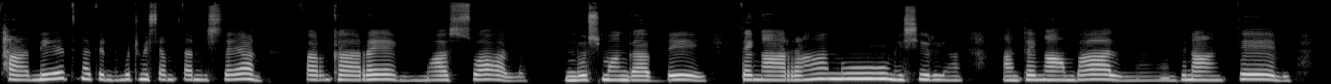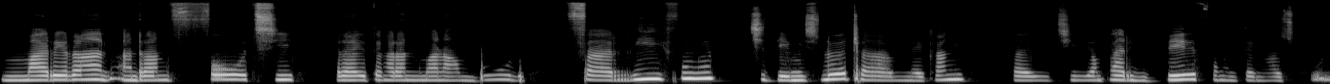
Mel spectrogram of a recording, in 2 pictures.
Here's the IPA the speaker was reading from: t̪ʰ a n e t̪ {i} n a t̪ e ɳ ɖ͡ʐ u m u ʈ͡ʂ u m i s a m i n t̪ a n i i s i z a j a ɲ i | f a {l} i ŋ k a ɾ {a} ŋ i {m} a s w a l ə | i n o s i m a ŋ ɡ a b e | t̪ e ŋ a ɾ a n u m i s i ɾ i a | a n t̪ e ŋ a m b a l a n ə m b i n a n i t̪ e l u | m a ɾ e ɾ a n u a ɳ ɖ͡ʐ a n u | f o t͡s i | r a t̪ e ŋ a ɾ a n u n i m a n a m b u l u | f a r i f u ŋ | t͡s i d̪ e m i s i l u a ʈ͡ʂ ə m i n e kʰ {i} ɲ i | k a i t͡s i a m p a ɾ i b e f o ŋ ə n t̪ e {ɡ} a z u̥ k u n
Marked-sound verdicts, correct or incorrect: correct, incorrect: ɾ, incorrect: e, correct, incorrect: a, incorrect: ŋ

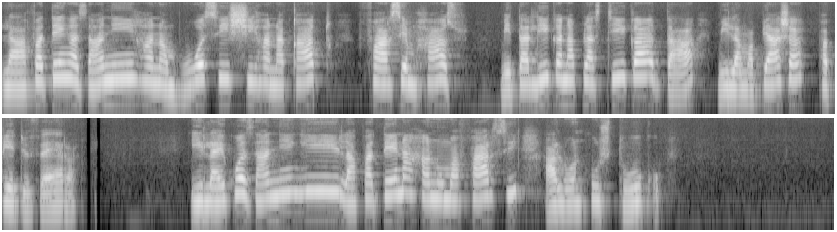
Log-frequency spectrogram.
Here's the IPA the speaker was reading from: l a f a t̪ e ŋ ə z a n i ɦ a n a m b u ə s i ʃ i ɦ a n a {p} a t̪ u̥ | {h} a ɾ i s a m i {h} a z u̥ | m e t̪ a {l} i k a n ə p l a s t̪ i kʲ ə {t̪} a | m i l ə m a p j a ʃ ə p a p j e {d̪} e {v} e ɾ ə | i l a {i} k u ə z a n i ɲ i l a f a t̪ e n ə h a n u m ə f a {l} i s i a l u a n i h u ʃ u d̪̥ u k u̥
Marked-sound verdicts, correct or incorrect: incorrect: k, incorrect: f, correct, correct, incorrect: d̪, correct, correct, incorrect: j, incorrect: ɾ

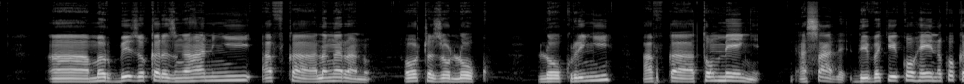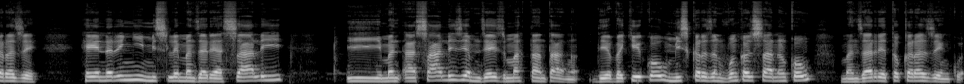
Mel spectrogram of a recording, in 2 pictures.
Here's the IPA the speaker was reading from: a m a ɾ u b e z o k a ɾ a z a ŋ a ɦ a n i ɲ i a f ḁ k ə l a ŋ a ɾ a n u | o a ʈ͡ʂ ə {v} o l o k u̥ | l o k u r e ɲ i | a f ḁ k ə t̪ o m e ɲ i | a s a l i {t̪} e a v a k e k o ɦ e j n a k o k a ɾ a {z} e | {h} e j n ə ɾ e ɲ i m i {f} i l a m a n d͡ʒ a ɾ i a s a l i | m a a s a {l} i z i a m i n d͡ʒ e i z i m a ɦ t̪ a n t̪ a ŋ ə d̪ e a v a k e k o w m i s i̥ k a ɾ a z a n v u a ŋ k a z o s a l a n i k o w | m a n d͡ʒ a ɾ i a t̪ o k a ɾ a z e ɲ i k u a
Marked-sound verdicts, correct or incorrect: incorrect: z, incorrect: d̪, correct, correct, incorrect: s, correct

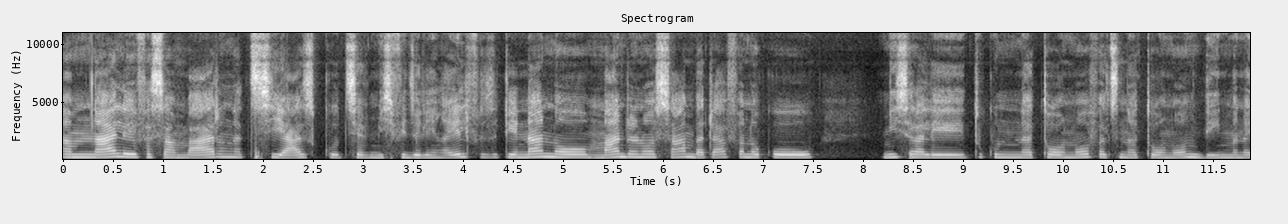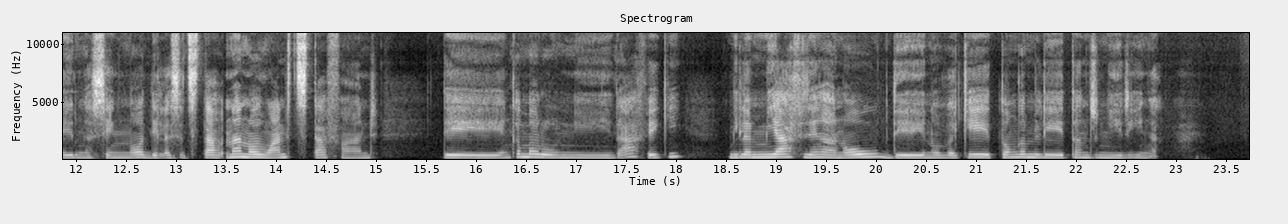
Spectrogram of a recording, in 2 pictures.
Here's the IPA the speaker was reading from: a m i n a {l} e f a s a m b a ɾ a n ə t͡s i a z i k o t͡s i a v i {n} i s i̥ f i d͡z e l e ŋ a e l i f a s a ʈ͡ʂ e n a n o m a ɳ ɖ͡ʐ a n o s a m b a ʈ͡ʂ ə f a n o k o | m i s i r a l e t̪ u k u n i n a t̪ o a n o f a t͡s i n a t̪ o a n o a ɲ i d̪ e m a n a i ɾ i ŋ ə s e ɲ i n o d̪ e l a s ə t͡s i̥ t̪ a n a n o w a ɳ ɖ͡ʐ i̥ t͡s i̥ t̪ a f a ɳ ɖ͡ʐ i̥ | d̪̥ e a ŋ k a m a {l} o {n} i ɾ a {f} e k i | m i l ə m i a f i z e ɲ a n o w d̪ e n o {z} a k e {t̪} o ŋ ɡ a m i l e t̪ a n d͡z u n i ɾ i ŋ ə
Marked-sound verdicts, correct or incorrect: correct, incorrect: m, incorrect: ɾ, correct, correct, incorrect: v, correct

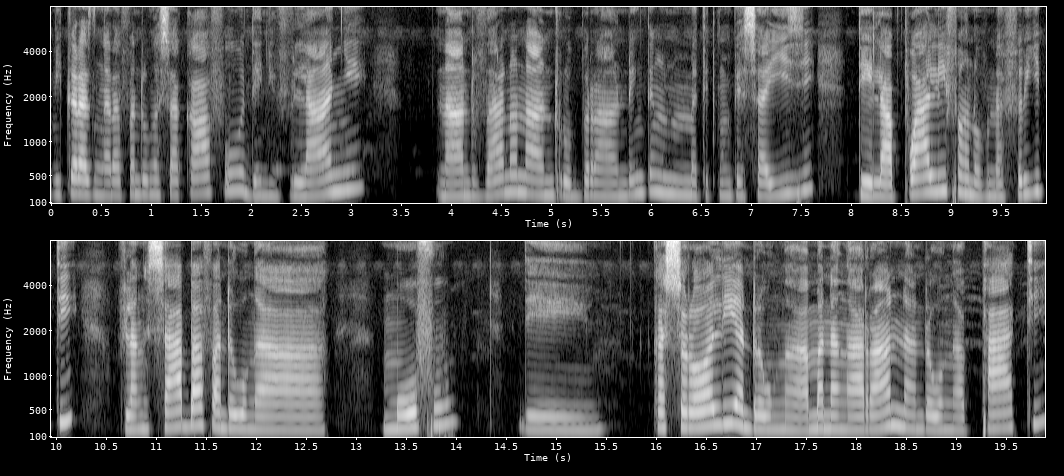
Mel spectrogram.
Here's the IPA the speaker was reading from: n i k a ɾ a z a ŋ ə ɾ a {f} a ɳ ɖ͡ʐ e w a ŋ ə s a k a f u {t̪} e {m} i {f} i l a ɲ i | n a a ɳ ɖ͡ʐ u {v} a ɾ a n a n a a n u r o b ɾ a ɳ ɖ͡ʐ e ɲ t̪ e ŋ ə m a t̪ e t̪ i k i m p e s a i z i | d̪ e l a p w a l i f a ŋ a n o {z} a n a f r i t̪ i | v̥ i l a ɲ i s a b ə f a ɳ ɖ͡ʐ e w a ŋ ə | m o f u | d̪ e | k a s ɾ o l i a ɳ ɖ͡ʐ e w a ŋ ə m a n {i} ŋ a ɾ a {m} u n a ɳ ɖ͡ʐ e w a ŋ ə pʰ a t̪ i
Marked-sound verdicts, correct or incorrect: correct, incorrect: d̪, incorrect: n, incorrect: v, correct, incorrect: v, incorrect: a, incorrect: n

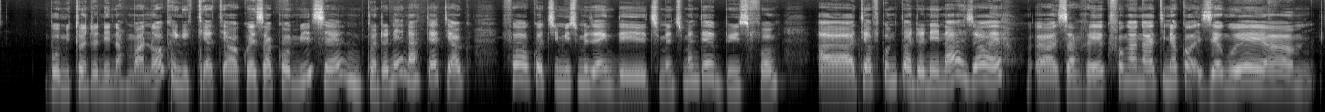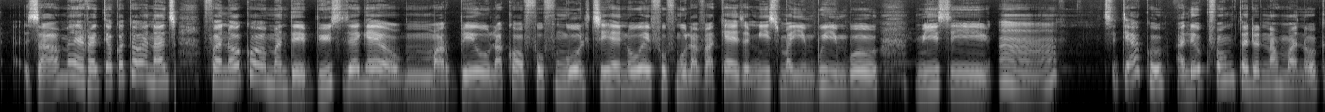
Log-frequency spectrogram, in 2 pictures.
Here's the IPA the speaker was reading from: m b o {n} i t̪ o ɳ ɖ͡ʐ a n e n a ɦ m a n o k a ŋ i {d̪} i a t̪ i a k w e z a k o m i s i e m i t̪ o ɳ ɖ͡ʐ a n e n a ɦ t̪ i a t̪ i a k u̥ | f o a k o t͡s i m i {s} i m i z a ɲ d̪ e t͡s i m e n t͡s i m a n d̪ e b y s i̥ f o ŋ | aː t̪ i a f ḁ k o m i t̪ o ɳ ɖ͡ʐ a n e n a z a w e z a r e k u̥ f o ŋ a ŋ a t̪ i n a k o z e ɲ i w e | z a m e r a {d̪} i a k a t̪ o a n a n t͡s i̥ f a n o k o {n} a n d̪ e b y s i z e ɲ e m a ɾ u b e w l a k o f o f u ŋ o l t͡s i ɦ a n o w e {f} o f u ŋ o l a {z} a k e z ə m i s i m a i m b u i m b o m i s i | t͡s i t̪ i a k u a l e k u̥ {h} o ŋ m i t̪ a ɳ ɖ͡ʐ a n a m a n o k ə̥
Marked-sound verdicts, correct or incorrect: incorrect: m, incorrect: t̪, correct, incorrect: t̪, incorrect: m, correct, incorrect: v, incorrect: f

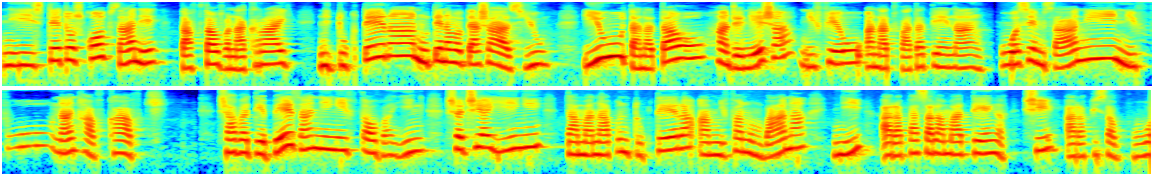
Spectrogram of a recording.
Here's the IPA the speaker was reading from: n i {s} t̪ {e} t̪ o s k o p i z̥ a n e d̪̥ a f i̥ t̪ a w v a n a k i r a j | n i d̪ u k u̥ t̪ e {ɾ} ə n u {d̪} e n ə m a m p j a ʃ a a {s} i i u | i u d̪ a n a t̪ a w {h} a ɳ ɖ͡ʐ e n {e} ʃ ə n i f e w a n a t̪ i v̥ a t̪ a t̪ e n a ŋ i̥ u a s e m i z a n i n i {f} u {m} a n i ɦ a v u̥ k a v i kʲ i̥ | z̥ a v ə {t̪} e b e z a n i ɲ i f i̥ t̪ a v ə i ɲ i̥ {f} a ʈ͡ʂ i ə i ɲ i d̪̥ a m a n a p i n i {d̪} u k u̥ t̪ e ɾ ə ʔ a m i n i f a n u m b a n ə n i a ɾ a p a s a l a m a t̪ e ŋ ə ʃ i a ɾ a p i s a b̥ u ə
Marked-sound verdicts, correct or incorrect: correct, correct, correct, incorrect: t̪, incorrect: z, correct, correct, correct, incorrect: n, incorrect: d̪, incorrect: s, correct

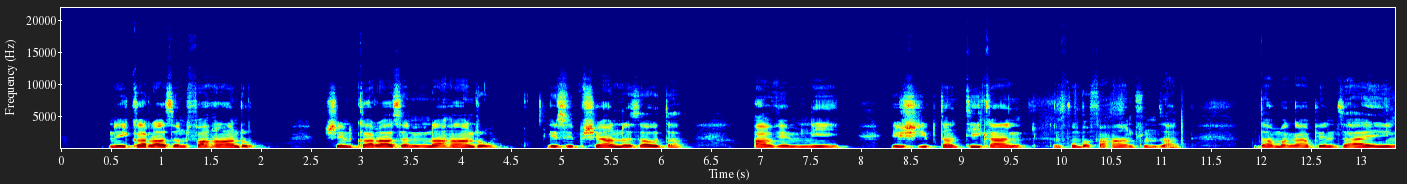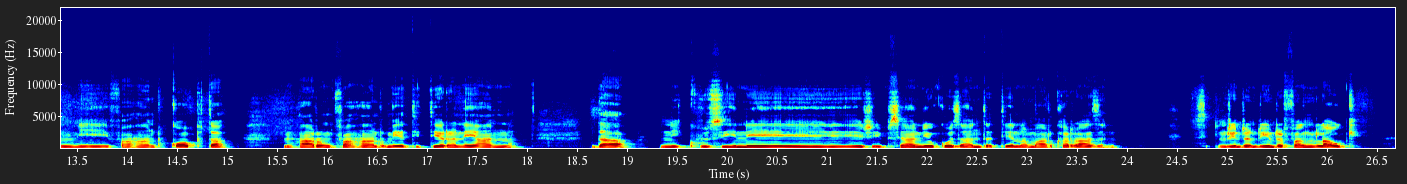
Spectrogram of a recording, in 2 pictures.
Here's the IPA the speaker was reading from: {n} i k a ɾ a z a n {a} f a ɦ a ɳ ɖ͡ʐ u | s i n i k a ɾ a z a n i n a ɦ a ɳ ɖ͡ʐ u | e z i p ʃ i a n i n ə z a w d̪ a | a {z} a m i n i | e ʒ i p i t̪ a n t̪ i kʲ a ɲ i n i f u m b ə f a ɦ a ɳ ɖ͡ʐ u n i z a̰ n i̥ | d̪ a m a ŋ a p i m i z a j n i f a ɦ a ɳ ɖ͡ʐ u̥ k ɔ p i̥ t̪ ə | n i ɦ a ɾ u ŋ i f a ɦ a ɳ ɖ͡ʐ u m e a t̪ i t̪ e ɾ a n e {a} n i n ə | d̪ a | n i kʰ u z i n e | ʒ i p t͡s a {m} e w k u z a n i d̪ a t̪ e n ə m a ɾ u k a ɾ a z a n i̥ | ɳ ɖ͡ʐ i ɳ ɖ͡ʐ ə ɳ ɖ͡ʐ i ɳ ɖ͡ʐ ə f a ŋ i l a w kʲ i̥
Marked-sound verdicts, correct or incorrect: correct, incorrect: i, incorrect: v, correct, incorrect: n

